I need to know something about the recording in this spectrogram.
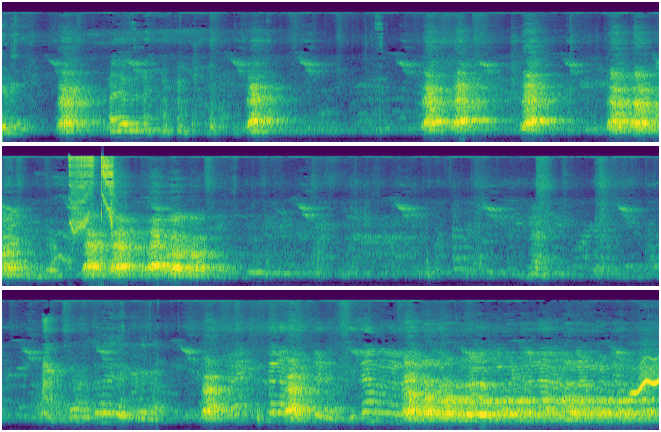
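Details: Rajapalayam dog with irregular barks and yelps, loud then softer, a noisy clatter near the middle. Human voices mix in throughout, and the close ends with a sustained whining bark.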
